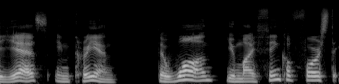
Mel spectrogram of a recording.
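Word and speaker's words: 왕: king in this case you don't pronounce the Ion at the beginning of the word only say the wa and pronounce the Eun at the end of the word as NG so all you need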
